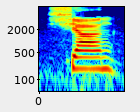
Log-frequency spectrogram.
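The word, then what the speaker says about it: 香: Fragrance in Chinese, it's a xiāng first tone.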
